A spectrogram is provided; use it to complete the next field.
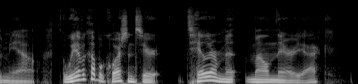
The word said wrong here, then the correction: Malnarek: Malnarek, sorry. I always mispronounce that.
